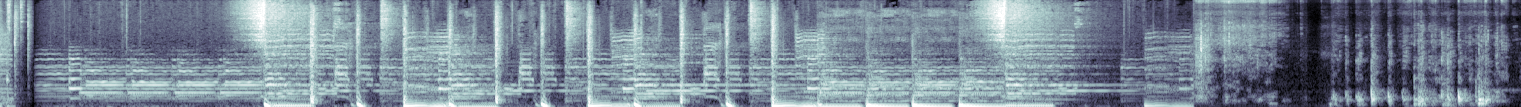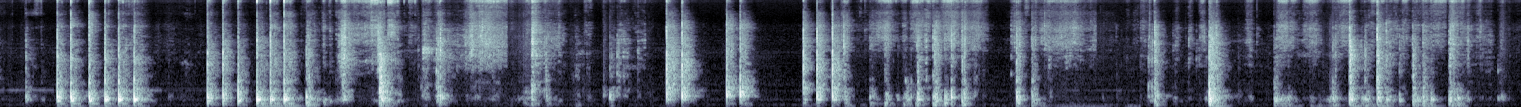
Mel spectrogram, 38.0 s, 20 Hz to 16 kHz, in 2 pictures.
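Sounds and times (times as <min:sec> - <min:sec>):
toy packaging handled: 0:14.9 - 0:19.8, 0:22.8 - 0:27.3, 0:29.6 - 0:38.0.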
